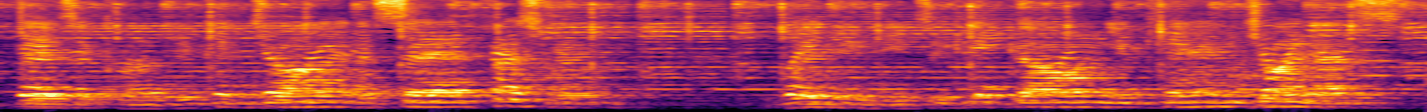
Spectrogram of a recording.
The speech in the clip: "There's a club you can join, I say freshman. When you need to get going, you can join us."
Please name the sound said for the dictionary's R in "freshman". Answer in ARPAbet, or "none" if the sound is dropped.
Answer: none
